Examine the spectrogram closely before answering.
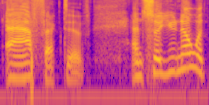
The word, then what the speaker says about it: affective: Remember that word and how it's pronounced. It's not affective, it's not effective, it's affective.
